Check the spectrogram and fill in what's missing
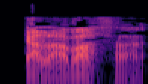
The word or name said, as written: calabaza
